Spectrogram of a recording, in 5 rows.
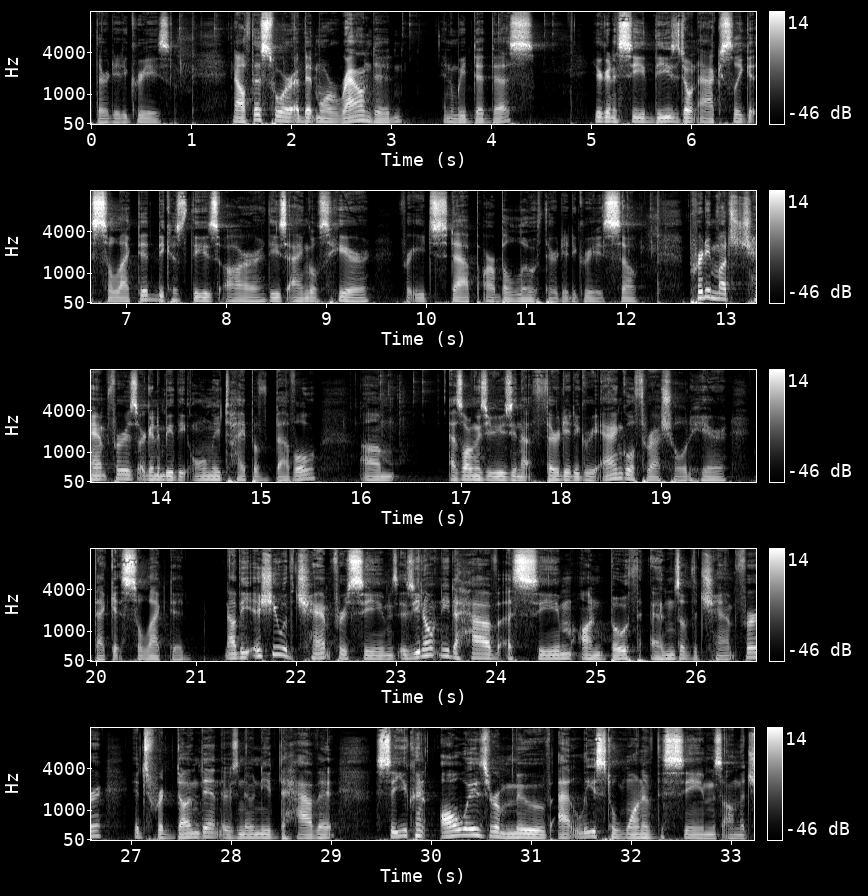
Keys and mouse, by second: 0.3 middle drag, 0.8 ctrl+z, 1.2 ctrl+z, 1.5 ctrl+z, 2.0 ctrl+b, 3.0 click, 4.1 alt+a, 4.5-5.3 drag, 5.6 middle click, 6.1 middle click, 8.3 middle click, 11.3 middle drag, 11.7 ctrl+z, 12.0 ctrl+z, 12.2 ctrl+z, 12.8 ctrl+b, 15.2 click, 15.8 middle click, 16.2 alt+a, 16.5-17.2 drag, 17.4 middle click, 17.9 alt+a, 18.3-19.0 drag, 21.7 middle click, 22.7 ctrl+e, 25.3 click, 26.2-27.8 middle drag, 31.4 middle drag, 32.1 middle click, 33.1-33.2 middle drag.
